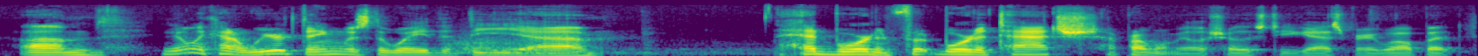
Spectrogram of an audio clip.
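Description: Chatty man filming a bedroom walkthrough. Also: mid-range voice. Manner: relaxed, chatty, many ums and likes. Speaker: home renovation vlogger. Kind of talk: casual walkthrough talking to camera. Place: small carpeted bedroom indoors. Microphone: handheld camera at arm's length.

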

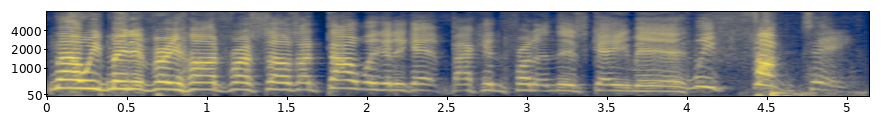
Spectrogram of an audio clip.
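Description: A man hosting a football watchalong, ranting and swearing heavily with sudden shouts. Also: extremely high pitch, fairly quick, creaky, no echo. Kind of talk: live match reaction rant.

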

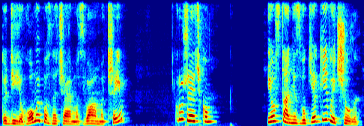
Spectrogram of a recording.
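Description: A woman's voice: medium pitch, sing-song, normal speed, pauses often, darkish tone. A woman teacher giving a recorded literacy lesson to young children, asking questions, drawing out speech sounds and answering with praise. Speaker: primary school teacher.

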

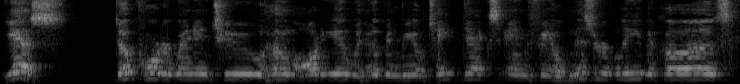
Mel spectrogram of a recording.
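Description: A man chats to viewers from a room full of audio gear, rambling with joking asides. His voice sits high and sounds bright, and he talks at an unhurried pace. The mic picks him up from a distance, so the room echo comes through. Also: steady tone. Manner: chatty, joking asides, slow with sudden quick bursts. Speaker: vlogger talking about records and audio gear. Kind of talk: casual rambling talk to camera. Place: home room with audio equipment.

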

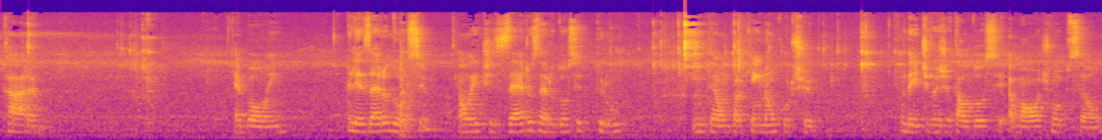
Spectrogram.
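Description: With long pauses at a normal speed, a woman speaks in a low-pitched voice with little pitch movement, background noise audible. She's a mid-twenties São Paulo Brazilian vlogger doing a casual daily chat to camera in small rooms at home, slangy and self-deprecating.

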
